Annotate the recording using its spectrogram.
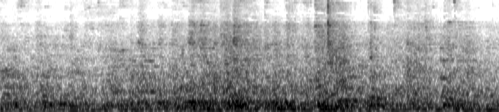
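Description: Mall kiddie ride train running past, a steady low noise with faint voices behind it.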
